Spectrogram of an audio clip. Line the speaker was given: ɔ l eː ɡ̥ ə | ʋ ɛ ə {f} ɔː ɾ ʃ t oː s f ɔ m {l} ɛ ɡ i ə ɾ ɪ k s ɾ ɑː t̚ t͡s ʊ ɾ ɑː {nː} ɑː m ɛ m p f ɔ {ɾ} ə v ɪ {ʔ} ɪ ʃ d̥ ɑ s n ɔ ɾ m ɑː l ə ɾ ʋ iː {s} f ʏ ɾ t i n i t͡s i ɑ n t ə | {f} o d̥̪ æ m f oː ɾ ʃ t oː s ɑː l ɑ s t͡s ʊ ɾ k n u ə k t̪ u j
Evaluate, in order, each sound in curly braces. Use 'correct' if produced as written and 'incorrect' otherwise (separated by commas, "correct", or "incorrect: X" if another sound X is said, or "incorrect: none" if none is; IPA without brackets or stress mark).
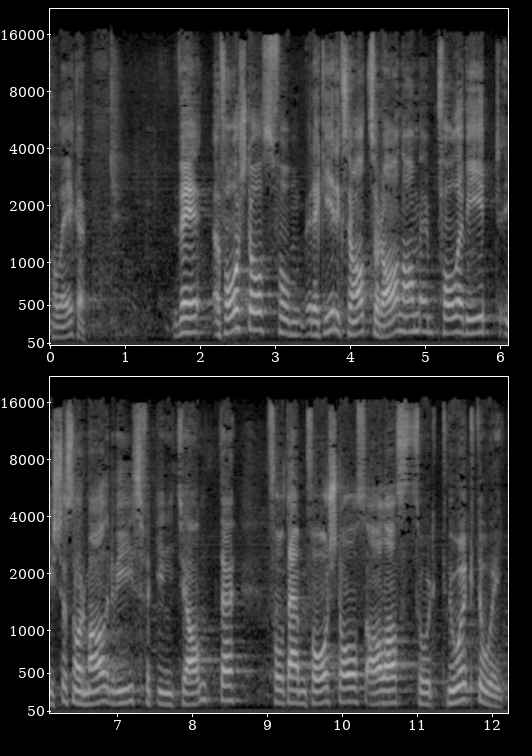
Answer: correct, incorrect: ɾ, incorrect: n, incorrect: l, incorrect: t, correct, correct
